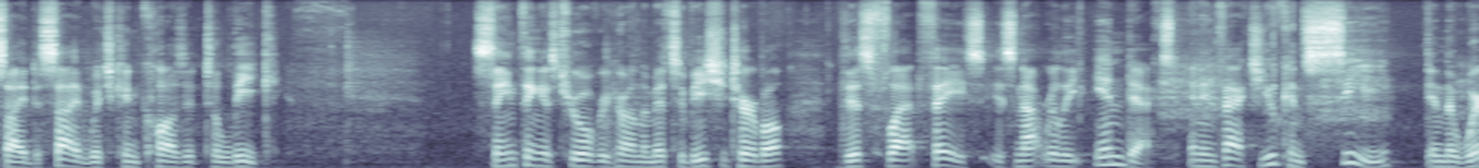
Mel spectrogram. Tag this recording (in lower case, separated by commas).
speech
